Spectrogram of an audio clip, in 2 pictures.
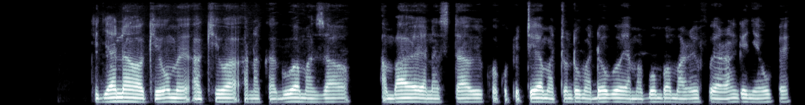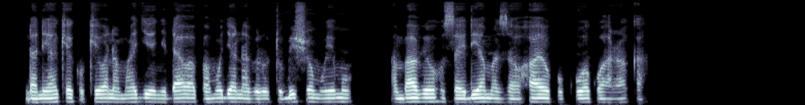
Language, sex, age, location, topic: Swahili, male, 18-24, Dar es Salaam, agriculture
